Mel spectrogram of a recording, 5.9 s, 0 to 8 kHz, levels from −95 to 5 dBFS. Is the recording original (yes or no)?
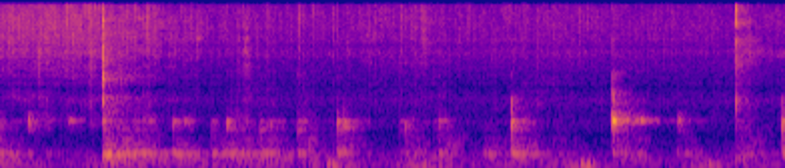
yes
